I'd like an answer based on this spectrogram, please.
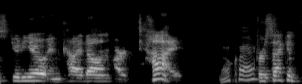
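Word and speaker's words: Kwaidan: Walk with Me, and correct me if I'm pronouncing this incorrectly, but it's spelled Quidon, but I'm wrong. It's Kaidon, right? Yeah, it's Kaidon.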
